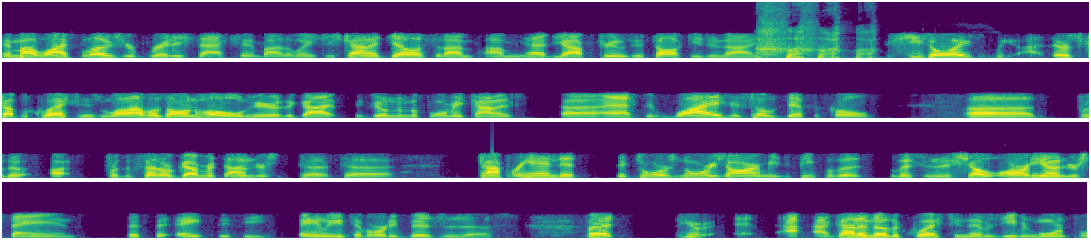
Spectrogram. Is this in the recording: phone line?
yes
